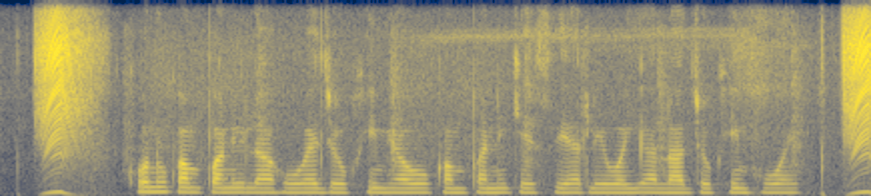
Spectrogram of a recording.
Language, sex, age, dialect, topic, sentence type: Chhattisgarhi, female, 31-35, Eastern, banking, statement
